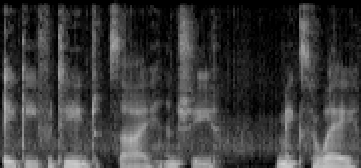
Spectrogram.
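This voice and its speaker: Creaky-voiced woman roleplaying. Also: deep voice, fairly even intonation, takes it slowly, slight background noise, poor audio. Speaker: player in a tabletop roleplaying game. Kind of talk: improvised roleplay and narration.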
